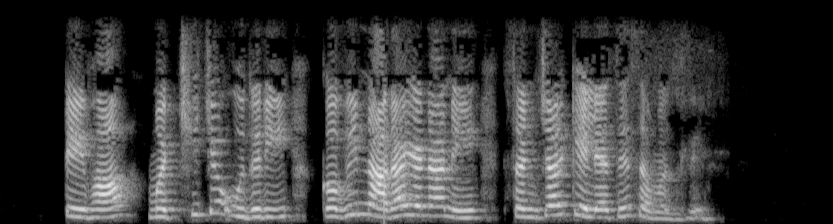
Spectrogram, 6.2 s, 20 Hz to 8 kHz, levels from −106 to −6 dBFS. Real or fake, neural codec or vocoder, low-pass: real; none; 7.2 kHz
